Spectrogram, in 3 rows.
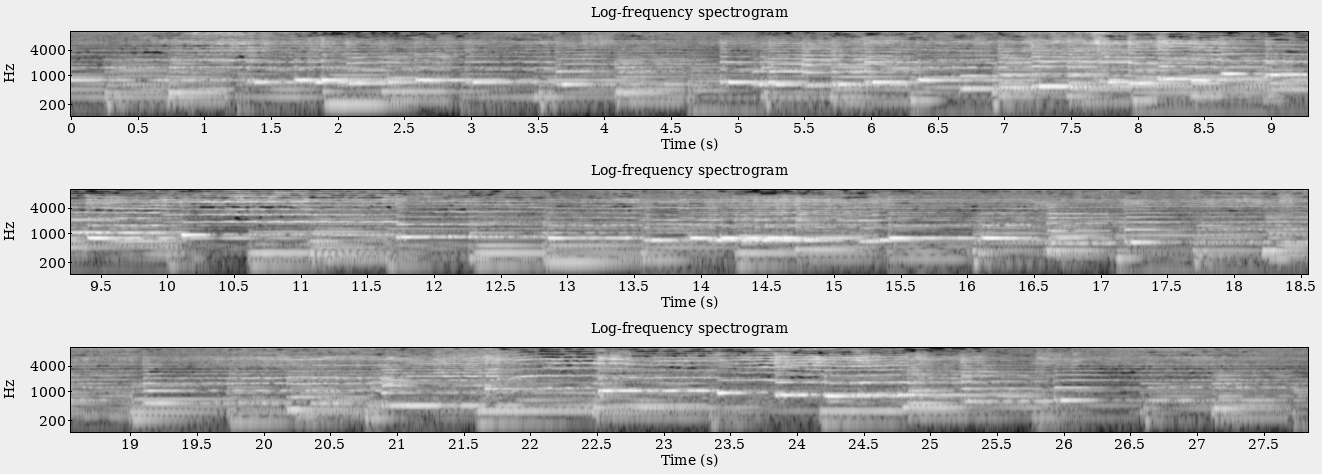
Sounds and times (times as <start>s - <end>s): Musical instrument: 0.0s - 27.8s.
